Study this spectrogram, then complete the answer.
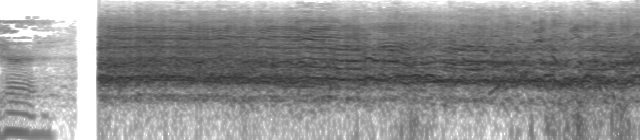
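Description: A crowd of young men cheers and shouts loudly outdoors.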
